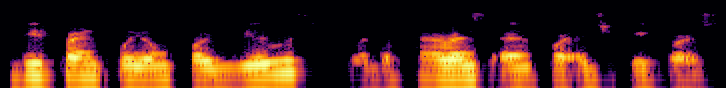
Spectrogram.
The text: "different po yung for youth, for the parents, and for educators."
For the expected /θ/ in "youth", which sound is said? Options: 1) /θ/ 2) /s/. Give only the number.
2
